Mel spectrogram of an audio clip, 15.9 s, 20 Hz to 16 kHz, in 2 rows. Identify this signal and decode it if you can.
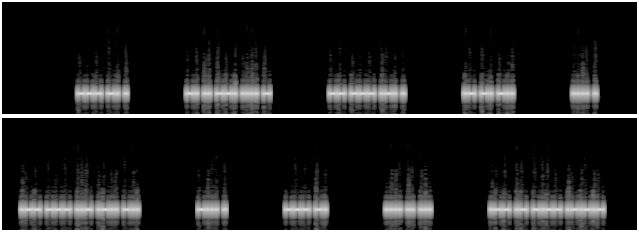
Morse code, heard as a keyed tone, about 46 wpm, 700 Hz. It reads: ONE NIGHT MORE AND HE WOULD BE ON HIS WAY.
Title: 4x Word-Spacing - Sentences from Top 300 Words - 45wpm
